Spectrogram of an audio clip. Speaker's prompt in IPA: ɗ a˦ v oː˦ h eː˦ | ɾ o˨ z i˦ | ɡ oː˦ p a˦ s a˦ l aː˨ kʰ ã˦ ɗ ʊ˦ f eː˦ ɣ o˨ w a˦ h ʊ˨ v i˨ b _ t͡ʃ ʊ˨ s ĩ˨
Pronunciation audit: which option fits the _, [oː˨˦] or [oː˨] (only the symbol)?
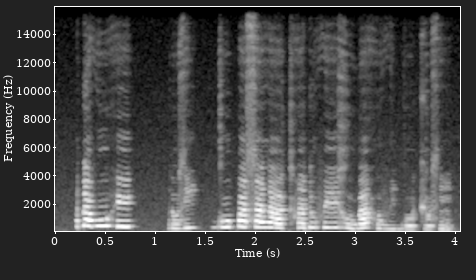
oː˨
